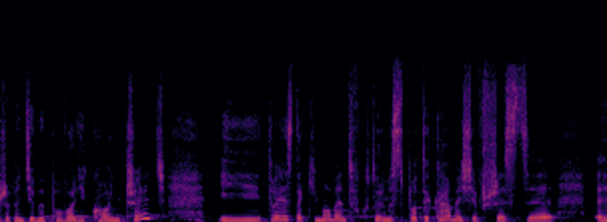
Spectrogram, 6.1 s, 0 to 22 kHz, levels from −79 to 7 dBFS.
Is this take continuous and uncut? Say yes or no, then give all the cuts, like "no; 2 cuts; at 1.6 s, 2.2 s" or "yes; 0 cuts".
yes; 0 cuts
